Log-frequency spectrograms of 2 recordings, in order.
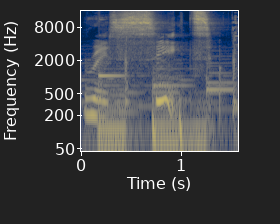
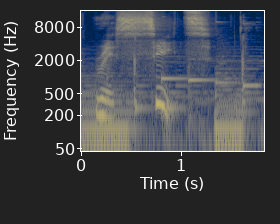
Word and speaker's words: receipt: made payments completely so the word is receipts and not receipts okay the p is silent receipts I hope you learned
